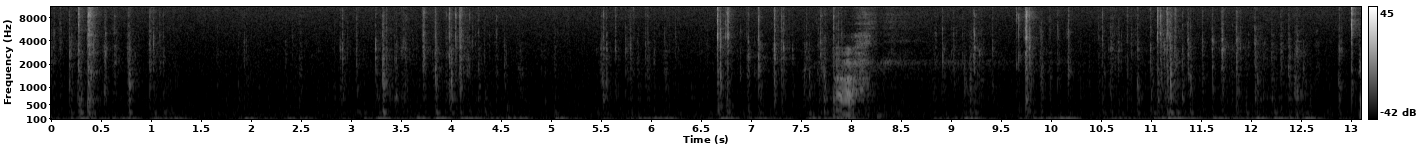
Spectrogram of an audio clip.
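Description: Typing on a computer keyboard: irregular runs of keystrokes with short pauses, and a brief vocal sound from the typist about eight seconds in.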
